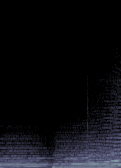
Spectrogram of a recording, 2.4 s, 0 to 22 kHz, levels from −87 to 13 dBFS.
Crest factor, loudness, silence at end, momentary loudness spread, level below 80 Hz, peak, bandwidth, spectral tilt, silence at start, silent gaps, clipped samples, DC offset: 16 dB; -36 LUFS; 0 s; 8 LU; -52 dBFS; -18 dBFS; 12 kHz; -7 dB/octave; 0 s; none; under 0.1%; 0.2%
